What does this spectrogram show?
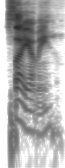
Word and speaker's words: Sayomi: Simone, which way is the correct way to say your name? Sayomi. Sayomi. Mm-hmm.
